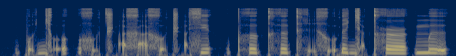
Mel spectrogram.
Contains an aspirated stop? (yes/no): yes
